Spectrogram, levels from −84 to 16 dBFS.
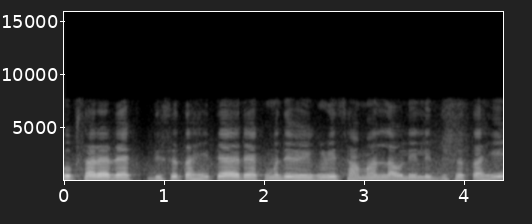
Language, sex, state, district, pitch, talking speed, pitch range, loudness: Marathi, female, Maharashtra, Washim, 185 Hz, 175 wpm, 175-195 Hz, -17 LUFS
